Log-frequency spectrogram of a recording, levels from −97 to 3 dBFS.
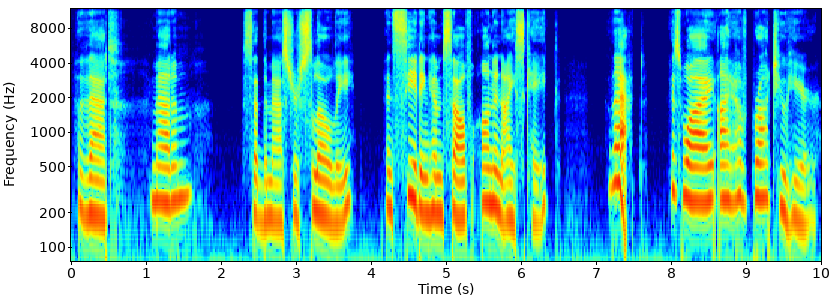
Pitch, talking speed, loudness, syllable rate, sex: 220 Hz, 120 wpm, -19 LUFS, 4.2 syllables/s, female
